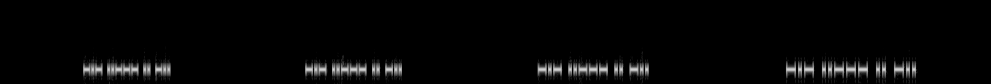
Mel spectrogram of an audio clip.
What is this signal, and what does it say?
Morse code, heard as a keyed tone, about 50 wpm, 700 Hz. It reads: K2ID K2ID K2ID K2ID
